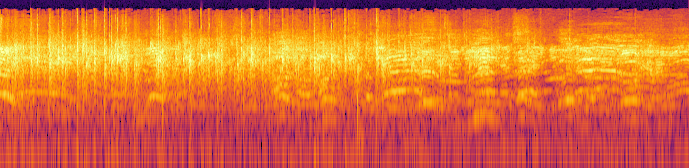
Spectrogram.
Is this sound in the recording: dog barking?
no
